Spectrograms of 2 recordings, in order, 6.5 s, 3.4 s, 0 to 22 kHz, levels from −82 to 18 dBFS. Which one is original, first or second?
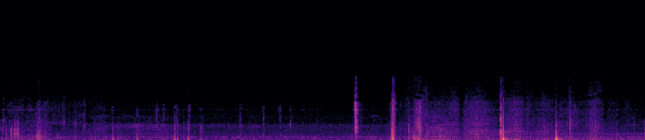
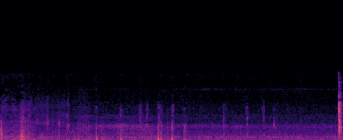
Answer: second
